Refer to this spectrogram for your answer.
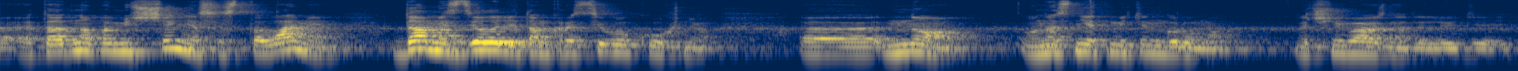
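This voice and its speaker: A man's fairly high, lively voice with long, frequent pauses, audible room echo and noticeable background noise. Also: moderate pace. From Ukraine, Kyiv. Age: 30s. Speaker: entrepreneur. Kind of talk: interview.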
